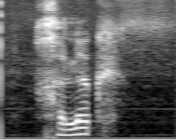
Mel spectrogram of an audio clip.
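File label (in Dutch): "geluk", Dutch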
